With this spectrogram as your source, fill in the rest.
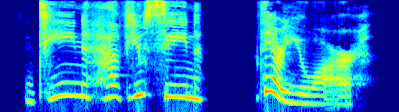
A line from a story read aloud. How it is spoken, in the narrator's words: Sam's voice echoed out over the gravel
